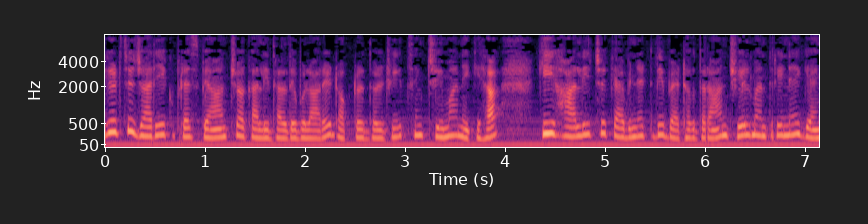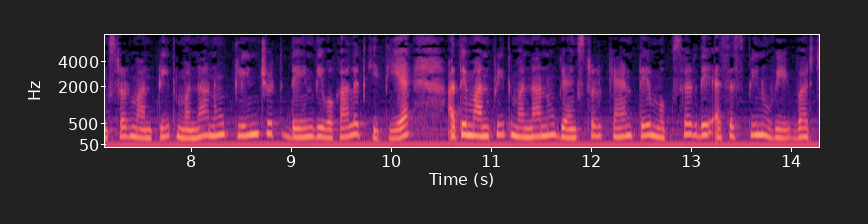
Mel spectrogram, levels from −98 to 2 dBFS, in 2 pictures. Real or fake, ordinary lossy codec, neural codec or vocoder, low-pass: real; none; none; none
